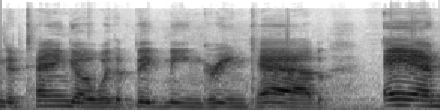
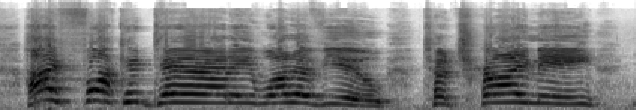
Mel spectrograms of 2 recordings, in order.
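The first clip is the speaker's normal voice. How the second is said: put-on heavy Scottish accent, very high, thick shout; 11 semitones higher, 6 dB louder than usual. Narrator voicing a gonk with a shotgun in the sunroof, yelling in thick Scottish accent. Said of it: "in a very thick Scottish accent".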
